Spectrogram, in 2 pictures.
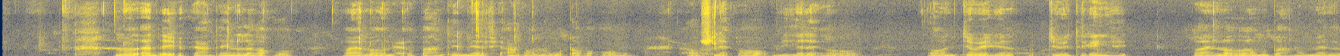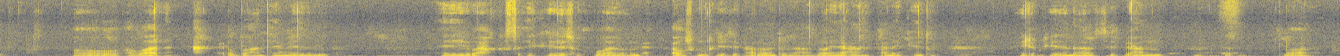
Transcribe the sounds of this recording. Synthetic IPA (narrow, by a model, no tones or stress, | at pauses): lɔːðʔaːd̪ɐjɛ̰jʔʊfiːʕɑnt̪ʰaɪnlɐbɑqðɔ | wɑːjɔlɔːðɔmɪħɛ̰jʔʊbaːɦɐnt̪ʰaːjmɛːlfiːʕɑnɔːlɐɣʊɖɑqɔʔɔːħɔːslɛhʔɔːbɪjɐlɛ | ɐwɪɣɐd͡ʒɐwɪd̪ɛɡɐnjɐɦɛj | wɑːjlɔːðɔʊmɐbaːɦnɔmɛːl | ɔːʔɐwaːlɐ | wɑħɛjʔʊbaːɦɐnt̪ʰɐhmɛːl | ɛjwɑħkʰɐ̥st̪ʰɐʔɛjkʰɛːlɛjsɔwɑːjɔʕɑwskʰɐmɐrkʰɛs̬ɪfiːʕɑ̰nʊ̰ʕʊnt̪ʰɔmɐħaːlɐwaʔɪnɛjʕaːnfiːʕɑnɛjkʰɛːnt̪ʰɔ | ħɪlɪb̚kʰɛːðɐnɐaːd̪sɪfḭːʕɑn | lɔʕɔnɐ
